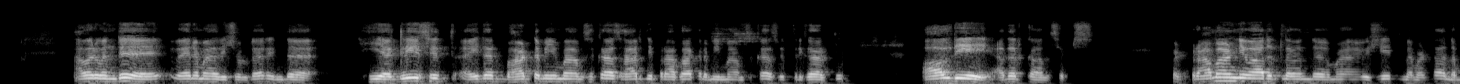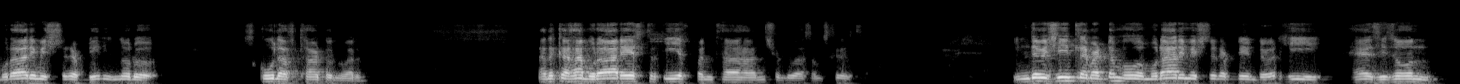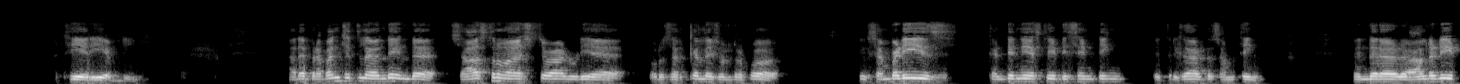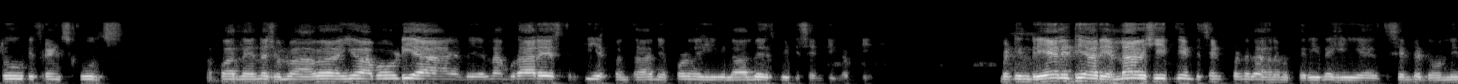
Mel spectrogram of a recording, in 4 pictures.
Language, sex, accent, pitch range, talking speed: English, male, Indian, 115-140 Hz, 95 wpm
